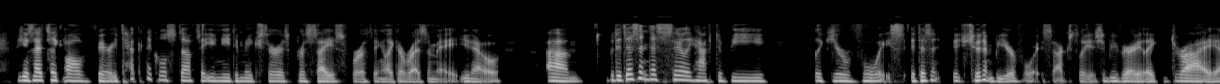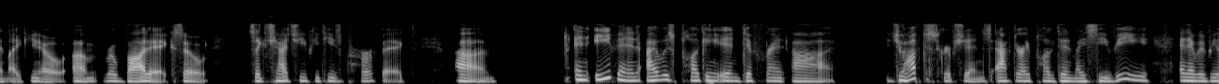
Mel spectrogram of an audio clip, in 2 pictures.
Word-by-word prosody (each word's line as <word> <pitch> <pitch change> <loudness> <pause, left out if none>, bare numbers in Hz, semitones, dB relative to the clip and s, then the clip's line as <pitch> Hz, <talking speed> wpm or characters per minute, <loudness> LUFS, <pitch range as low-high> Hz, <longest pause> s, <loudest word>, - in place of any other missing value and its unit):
Because 180 0 +4
that's, 185 -1 +5
like, 185 -3 +4
all 160 -2 +3
very 155 -1 +2
technical 195 - -5
stuff 170 -2 -1
that 170 - 0
you 165 - +1
need 155 0 +1
to - - 0
make 145 -2 -2
sure 150 +1 -1
is 140 -2 -2
precise 70 - 0
for - - -3
a - - -2
thing, - - -7
like, - - -2
a - - 0
resume, 120 +1 -2
you 145 - -2
know, 130 -2 -1 0.5
um, 155 -3 +5 0.2
but, 200 - -3
it 200 - +6
doesn't 240 +3 +5
necessarily 215 -3 +2
have 170 -1 +1
to 175 - -2
be, 155 -2 -1 0.5
like, 165 -4 -3
your 160 -1 +2
voice, 155 +4 -1
it 160 - +2
doesn't, 180 +2 +1
it 165 -2 -3
shouldn't 180 +5 +2
be 145 - -1
your 130 - +1
voice, 140 - -9
actually, - - -5
it - - -8
should 150 - -4
be 155 - 0
very, 150 - +3
like, - - +1
dry 155 - +4
and, 65 0 -1
like, - - -4
you - - -1
know, - - -1
um, 75 - +1
robotic, 155 -3 +4
so - - 0 0.4
it's - - -9
like 160 -2 +1
ChatGPT 160 +1 -1
is 140 -3 -7
perfect. 150 +2 -8 0.4
Um, - - +4 0.8
and 210 -2 +5
even 225 - +4
I 185 - +6
was 210 0 -1
plugging 180 -1 0
in 170 -1 +1
different, 155 -1 -3
uh, 140 -2 -1 0.6
job 175 +3 +3
descriptions 70 +2 -5
after 160 0 +3
I 155 - 0
plugged 155 -2 -5
in 155 -2 +3
my 140 0 -2
CV, 175 - -2 0.3
and 175 -1 +3
it 165 - +5
would 160 -1 0
be 160 0 +1
160 Hz, 200 wpm, -25 LUFS, 145-175 Hz, 0.8 s, it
